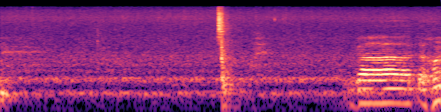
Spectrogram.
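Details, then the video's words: Steady drone of a honey bee colony being removed from an old house under renovation in Donna, Texas; an even humming buzz with a sharp click midway and a brief harmonic, voice-like burst near the end. "Honey Bee hive removal"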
